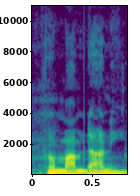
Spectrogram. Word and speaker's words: Mamdani: Because I felt like once again bringing up the new guy, from Mamdani.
